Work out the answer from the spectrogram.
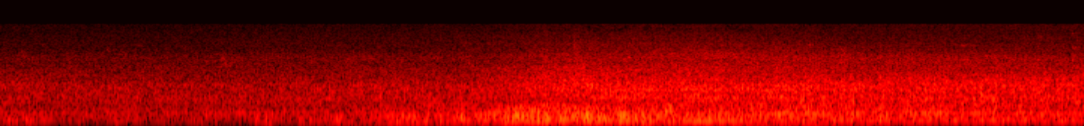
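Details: Gusty wind buffets the microphone, swelling louder after four seconds into a steady roar, with no animal voices.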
